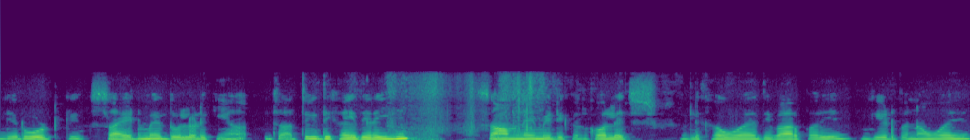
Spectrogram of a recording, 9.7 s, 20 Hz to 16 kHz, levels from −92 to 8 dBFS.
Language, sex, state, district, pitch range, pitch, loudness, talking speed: Hindi, female, Goa, North and South Goa, 200-215 Hz, 205 Hz, -17 LUFS, 155 wpm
